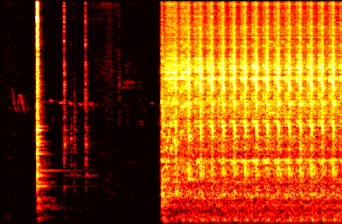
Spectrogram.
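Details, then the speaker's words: Winget mixer single-cylinder diesel stood a couple of years, decompression lever checked: steady starter cranking about three pulses a second, smoke now appearing but no firing; compression problem suspected, not confirmed. Cranks but no start. "We got smoke now, which we didn't have before. Smoke, but no fire."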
